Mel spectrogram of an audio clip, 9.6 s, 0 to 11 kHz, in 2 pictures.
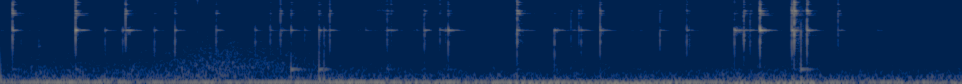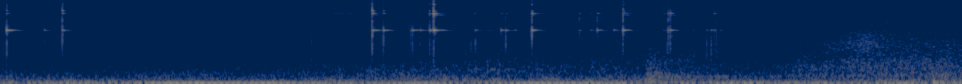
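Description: Long nails tap a medium, hollow, empty cut-crystal glass jar, producing a quick series of bright, short glassy clinks with a ringing tone around 3.5 kHz over a low background hum. Near the end, the nails scratch across the jar, giving a soft, airy rasp.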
